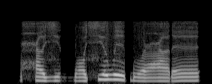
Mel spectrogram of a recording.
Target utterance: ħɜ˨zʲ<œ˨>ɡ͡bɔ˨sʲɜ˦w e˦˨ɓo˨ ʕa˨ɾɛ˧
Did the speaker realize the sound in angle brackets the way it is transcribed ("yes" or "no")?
yes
